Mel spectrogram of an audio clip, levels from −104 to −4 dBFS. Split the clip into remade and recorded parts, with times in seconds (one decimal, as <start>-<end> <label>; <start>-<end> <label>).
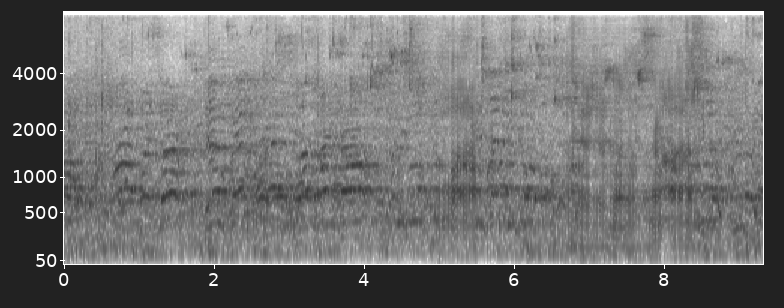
0.0-5.0 recorded; 5.0-5.5 remade; 5.5-6.7 recorded; 6.7-8.5 remade; 8.5-9.3 recorded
